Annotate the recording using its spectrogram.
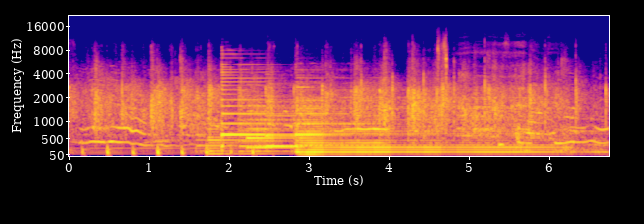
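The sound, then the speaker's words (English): A church audience applauds steadily to praise the Lord, the dense clapping blending with a sustained organ chord and scattered voices throughout. “Oh, why don't we applaud the Lord right now for his goodness? We applaud you, Jesus.”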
